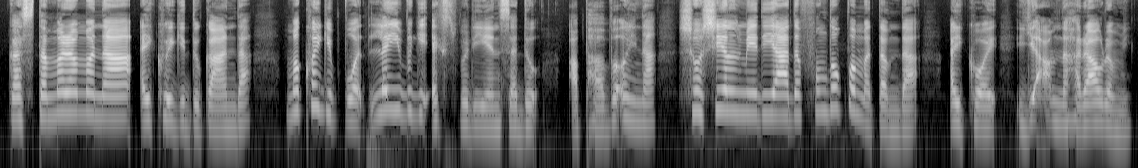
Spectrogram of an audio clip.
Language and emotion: Manipuri, happy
